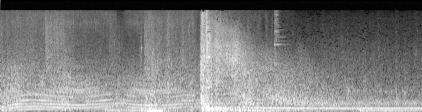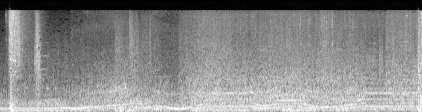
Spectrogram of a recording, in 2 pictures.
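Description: Tyres skid and scrape over sand and gravel.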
